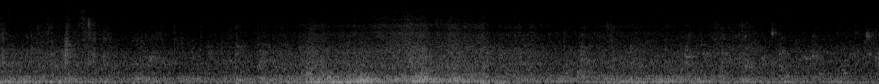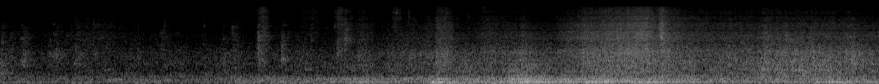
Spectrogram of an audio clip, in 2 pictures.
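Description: Sea water washes and laps gently over rocks.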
